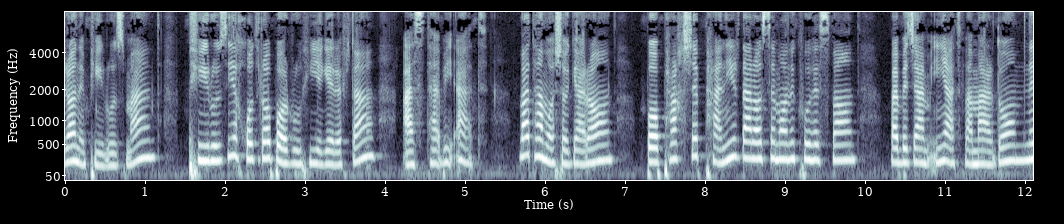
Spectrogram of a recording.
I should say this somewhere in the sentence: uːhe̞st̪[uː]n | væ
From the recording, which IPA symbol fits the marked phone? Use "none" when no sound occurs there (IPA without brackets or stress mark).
ɒː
